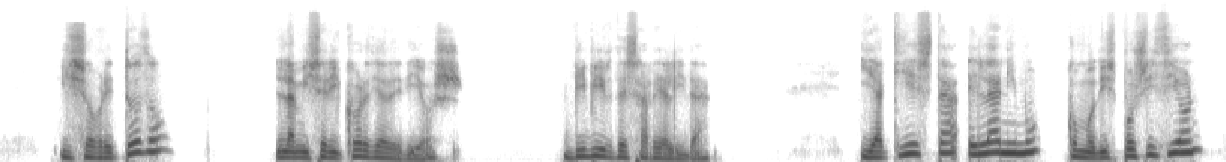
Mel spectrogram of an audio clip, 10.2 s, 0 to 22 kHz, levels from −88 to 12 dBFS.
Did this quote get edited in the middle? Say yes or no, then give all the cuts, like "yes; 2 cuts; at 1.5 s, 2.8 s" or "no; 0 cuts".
yes; 2 cuts; at 7.0 s, 8.8 s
